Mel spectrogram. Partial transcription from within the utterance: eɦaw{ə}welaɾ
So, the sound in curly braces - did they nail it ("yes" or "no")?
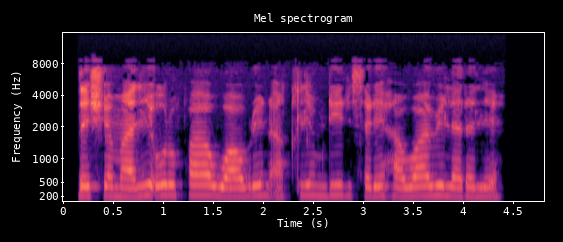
no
